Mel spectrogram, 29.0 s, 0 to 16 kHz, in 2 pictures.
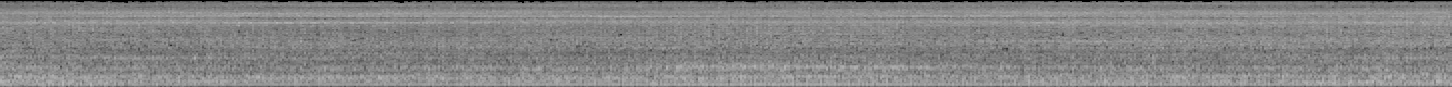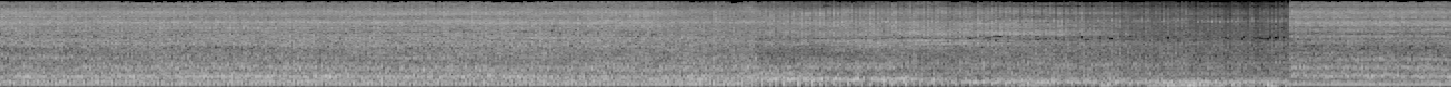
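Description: Woodland Mills HM122 portable bandsaw mill with its 7 hp gas engine running steadily as the band blade cuts through a sycamore log. For a few seconds near the end the steady engine note drops out and the sound turns rougher and slightly quieter, then comes back.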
